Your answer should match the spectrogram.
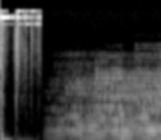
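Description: A short, very high metallic chime with a few quick clicks, a sound effect at the cut. Soft music with sustained chords then fades in and grows louder.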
